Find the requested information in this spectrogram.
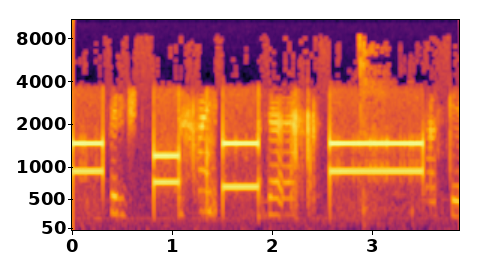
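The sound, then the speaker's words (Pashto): Telephone keypad tones as buttons are pressed during a call: four loud dual-pitch beeps, the last held for about a second, with voices talking in the gaps between them. “دا د بټنو غږونه راځي د تلیفون د بټنو بخښنه غواړم”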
